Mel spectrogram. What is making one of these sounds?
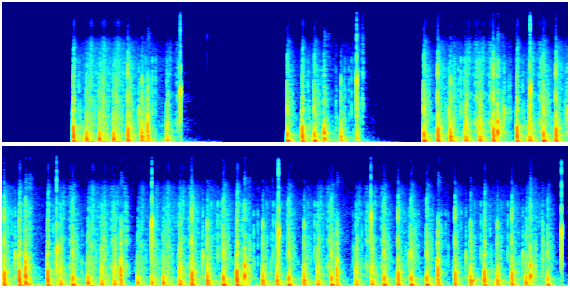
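A pickaxe chips rapidly at stone with quick crunching taps, pausing now and then.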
